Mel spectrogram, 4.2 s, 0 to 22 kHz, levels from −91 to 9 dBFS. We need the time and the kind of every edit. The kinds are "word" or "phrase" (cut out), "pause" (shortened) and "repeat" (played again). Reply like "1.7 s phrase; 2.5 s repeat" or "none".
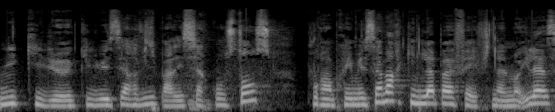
1.2 s word

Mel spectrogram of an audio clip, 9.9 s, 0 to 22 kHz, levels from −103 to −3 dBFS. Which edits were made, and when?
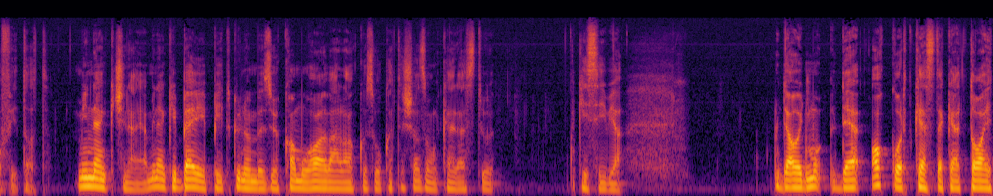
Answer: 1.1 s word

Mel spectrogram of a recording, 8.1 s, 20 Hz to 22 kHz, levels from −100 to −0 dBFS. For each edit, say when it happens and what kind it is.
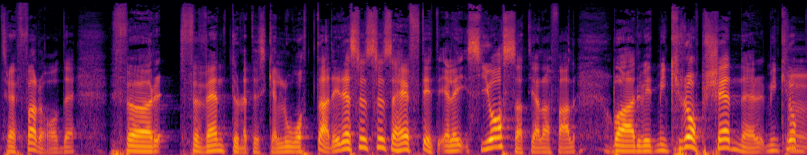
1.8 s word; 2.4 s word; 3.7 s repeat; 6.1 s word

